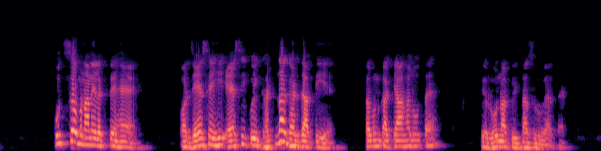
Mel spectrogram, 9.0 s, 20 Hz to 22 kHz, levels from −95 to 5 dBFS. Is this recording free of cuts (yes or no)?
yes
